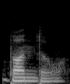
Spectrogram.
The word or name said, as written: bundle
